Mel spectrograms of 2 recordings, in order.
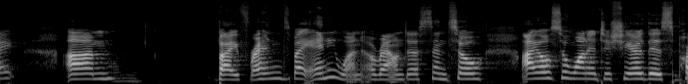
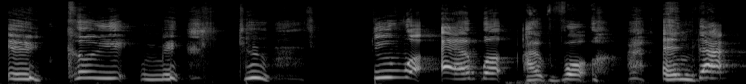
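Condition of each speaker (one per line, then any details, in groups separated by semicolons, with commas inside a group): No condition
Cerebral palsy; diplegia, multiple surgeries; diagnosed at age two; speech therapy in childhood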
